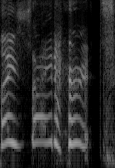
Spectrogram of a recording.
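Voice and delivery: very high voice breaking up with laughter. Answering another speaker mid-fit, laughing while talking. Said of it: "You laugh so much".

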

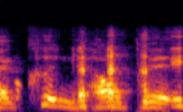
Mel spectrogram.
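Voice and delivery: plain

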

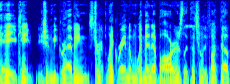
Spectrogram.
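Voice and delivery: ordinary delivery

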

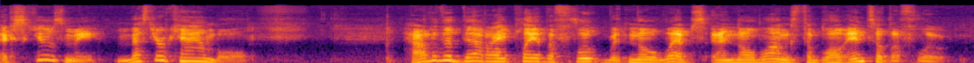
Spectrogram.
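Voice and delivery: high, loud, nerdy fanboy voice. Asking a question as a fan at a Q&A, in a nerdy fanboy voice. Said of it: "I have a fanboy voice that I do. We call it the Mr. Campbell voice".

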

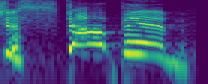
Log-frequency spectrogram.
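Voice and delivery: shrill shouting, very high. Running to camp without breaking pace, shouting to the man standing there: yelling. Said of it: "I just yell".

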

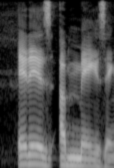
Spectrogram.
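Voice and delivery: ordinary talk, nothing marked

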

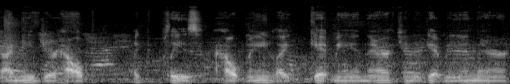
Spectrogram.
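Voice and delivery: put-on tearful, pleading male crying voice. Speaker acts out a grown man calling him for help; imitating a man crying. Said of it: "is crying to you".

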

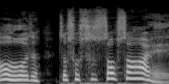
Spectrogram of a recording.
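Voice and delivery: loud, high, cringey movie-style put-on Japanese accent. Describing a scene where a man talks to a Japanese woman, imitated Japanese accent. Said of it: "he's talking to this Japanese accent".

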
